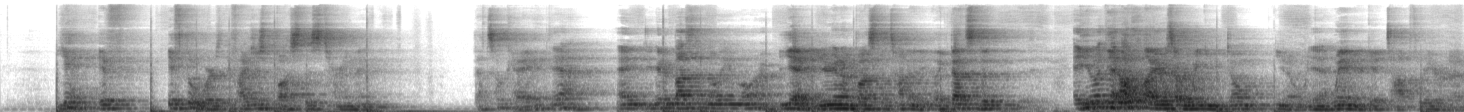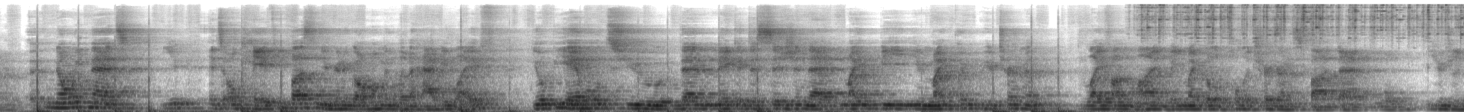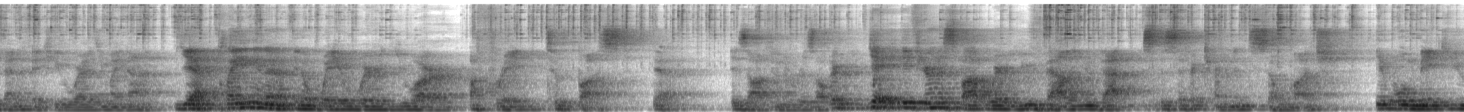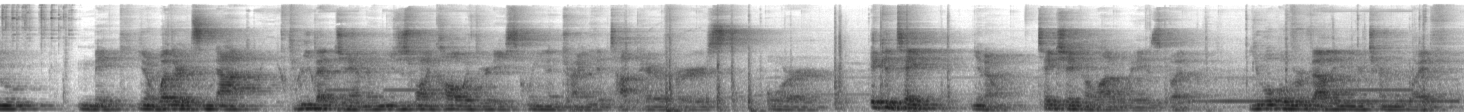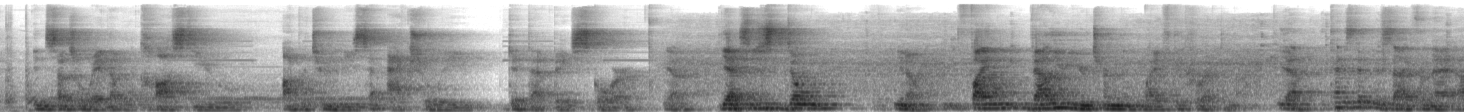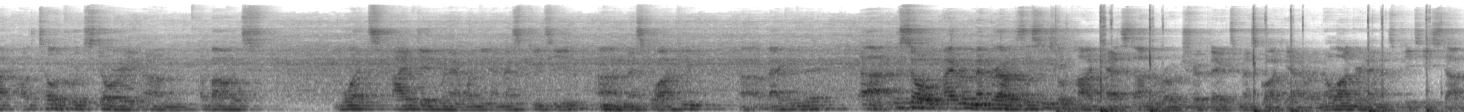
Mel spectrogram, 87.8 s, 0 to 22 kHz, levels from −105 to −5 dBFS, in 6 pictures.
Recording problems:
off-mic speech; far
room echo; noticeable; dies away in 1 s
household noises; noticeable; throughout; 10 dB below the speech

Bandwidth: 18 kHz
